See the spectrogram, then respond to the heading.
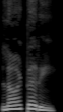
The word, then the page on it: ಲಾಟರಿ: kannada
